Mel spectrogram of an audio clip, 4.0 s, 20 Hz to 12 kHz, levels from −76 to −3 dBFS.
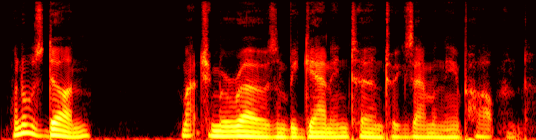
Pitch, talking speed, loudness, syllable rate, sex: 110 Hz, 210 wpm, -18 LUFS, 7.3 syllables/s, male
